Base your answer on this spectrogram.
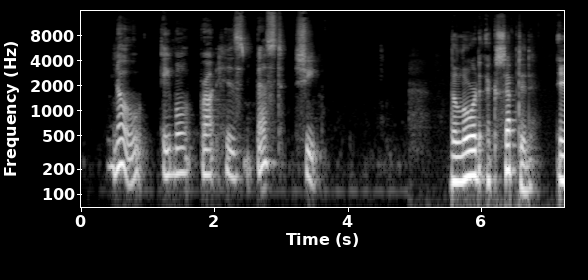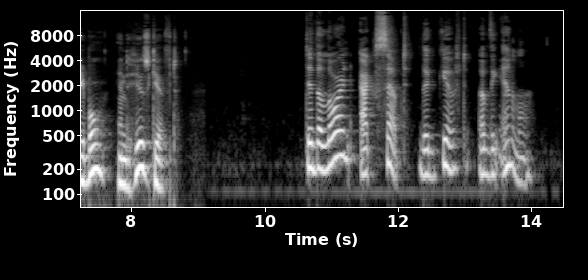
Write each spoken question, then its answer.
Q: Did the Lord accept the gift of the animal?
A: Yes, the Lord accepted the gift of the sheep.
